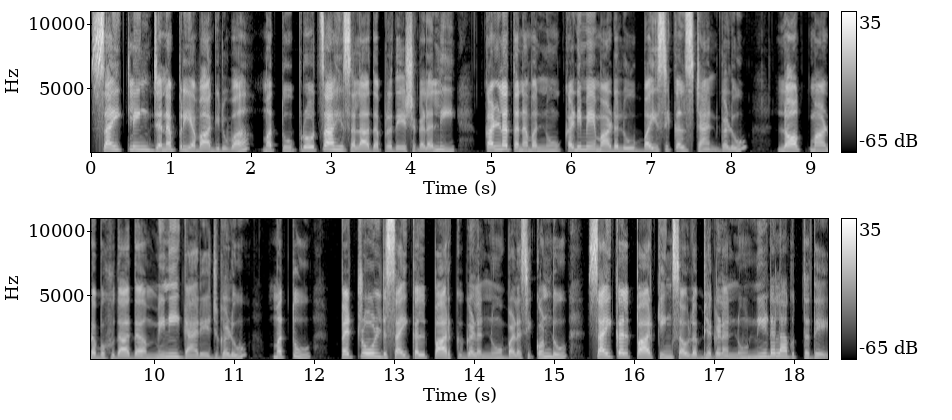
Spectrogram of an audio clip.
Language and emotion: Kannada, neutral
